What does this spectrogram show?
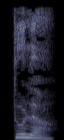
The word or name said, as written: ಧೂಳ್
